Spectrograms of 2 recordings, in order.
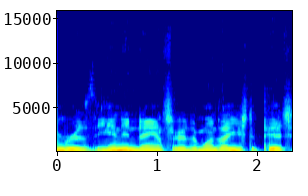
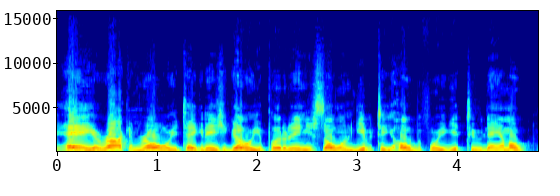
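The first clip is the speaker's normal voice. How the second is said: rhyming barker call; 7 semitones higher, 8 dB louder than usual. Retold or imitated. Barker hollering rhymes at a couple on the midway. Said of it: "I might say".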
